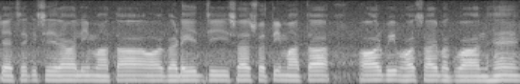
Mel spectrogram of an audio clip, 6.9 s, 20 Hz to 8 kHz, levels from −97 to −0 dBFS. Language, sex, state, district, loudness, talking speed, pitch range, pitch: Hindi, male, Uttar Pradesh, Lalitpur, -17 LUFS, 130 wpm, 115-120 Hz, 120 Hz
